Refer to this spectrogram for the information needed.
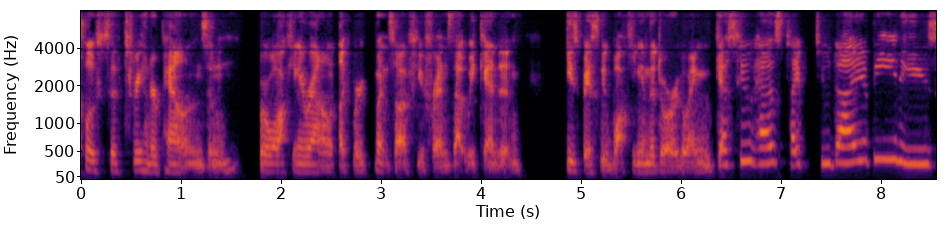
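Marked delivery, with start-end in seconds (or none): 6.3-8.6 very high, excited, gleeful voice. Retelling the husband walking in the door: imitating an excited husband. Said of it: "he was all excited".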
